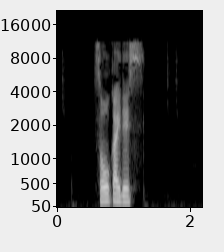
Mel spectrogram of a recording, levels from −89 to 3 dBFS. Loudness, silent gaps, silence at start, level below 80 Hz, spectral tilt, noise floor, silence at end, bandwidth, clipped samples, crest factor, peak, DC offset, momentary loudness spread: -23 LUFS; none; 0.6 s; -66 dBFS; -5 dB/octave; -74 dBFS; 0.9 s; 11.5 kHz; under 0.1%; 22 dB; -6 dBFS; under 0.1%; 13 LU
